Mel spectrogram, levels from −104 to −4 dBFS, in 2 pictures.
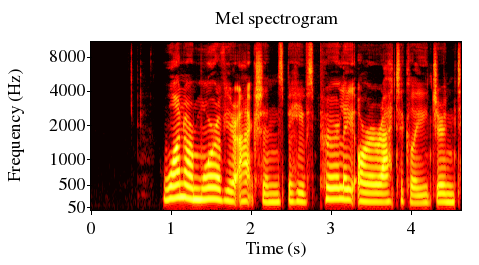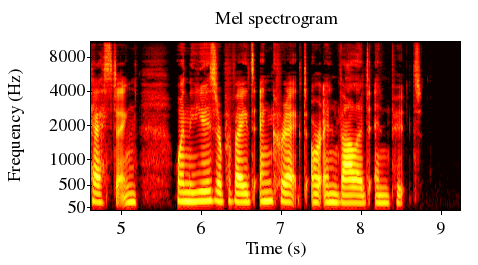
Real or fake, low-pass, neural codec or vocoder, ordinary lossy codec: real; none; none; none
